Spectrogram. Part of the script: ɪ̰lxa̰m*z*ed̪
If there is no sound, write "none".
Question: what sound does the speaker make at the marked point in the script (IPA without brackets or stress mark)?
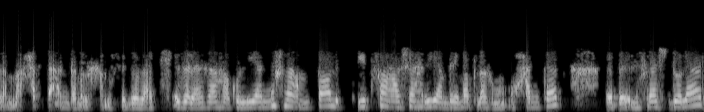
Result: s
